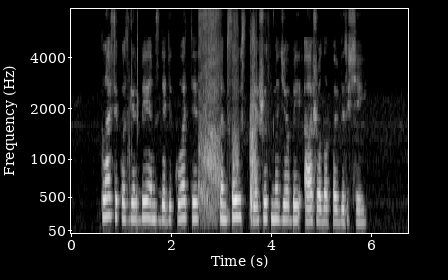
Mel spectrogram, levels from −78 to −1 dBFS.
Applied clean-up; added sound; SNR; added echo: none; Writing; 10 dB; none.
